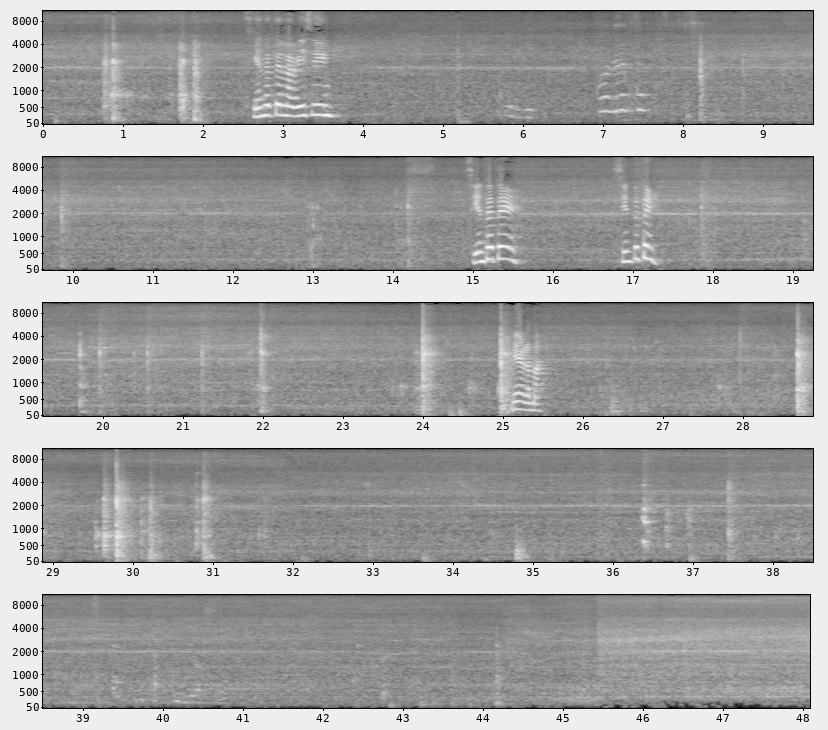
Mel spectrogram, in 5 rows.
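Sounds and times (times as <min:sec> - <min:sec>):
wooden bike knocking on floor: 0:34.8 - 0:35.1.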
